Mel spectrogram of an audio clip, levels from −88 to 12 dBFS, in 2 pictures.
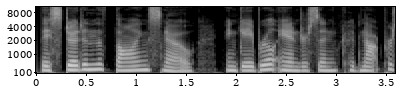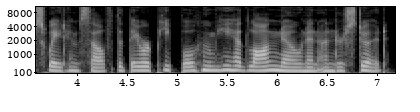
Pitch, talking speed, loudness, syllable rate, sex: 195 Hz, 200 wpm, -18 LUFS, 5.2 syllables/s, female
